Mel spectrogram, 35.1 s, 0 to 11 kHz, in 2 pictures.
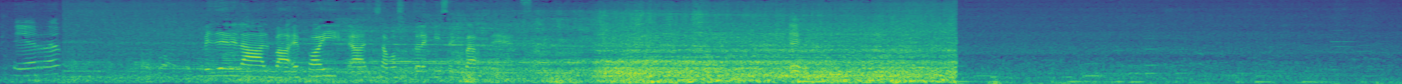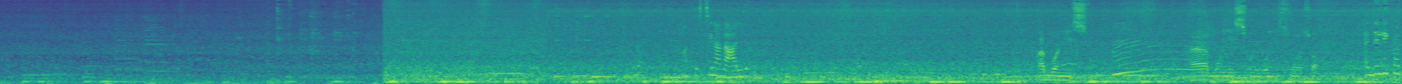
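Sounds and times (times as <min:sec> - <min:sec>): low rumble: 0:00.0 - 0:16.6, 0:22.3 - 0:35.0
jet airliner flying overhead: 0:00.8 - 0:12.0.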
